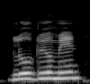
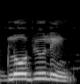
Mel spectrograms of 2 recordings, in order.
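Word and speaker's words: globulin: पहला प्रोटीन मैंने बताया था एल्बुमिन ठीक है दूसरा ग्लोब्यूमिन सॉरी ग्लोबुलिन ग्लो ब्यू ठीक है तो क्या था ग्लोबलन ग्लोब ग्लोबलन है एल आई एन ई ठीक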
